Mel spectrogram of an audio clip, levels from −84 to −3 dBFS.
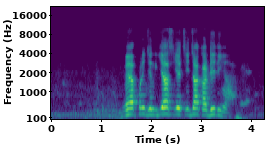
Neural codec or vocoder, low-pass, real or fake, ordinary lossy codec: codec, 24 kHz, 1.2 kbps, DualCodec; 9.9 kHz; fake; Opus, 32 kbps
